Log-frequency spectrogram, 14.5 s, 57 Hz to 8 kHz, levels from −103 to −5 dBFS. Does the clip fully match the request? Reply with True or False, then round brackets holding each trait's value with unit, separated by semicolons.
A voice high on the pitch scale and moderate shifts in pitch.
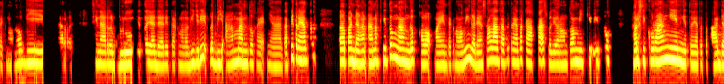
True (200 Hz; 3.2 semitones)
